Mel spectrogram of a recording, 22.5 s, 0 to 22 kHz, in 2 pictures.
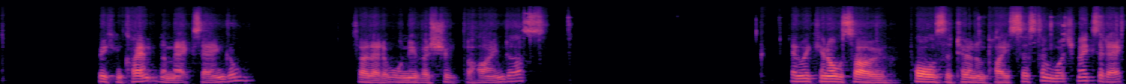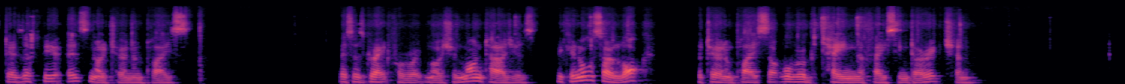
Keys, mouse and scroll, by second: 4.9-6.7 typing, 7.7 a, 8.3 a, 9.4-12.3 typing, 14.1 w, 14.5 a, 16.3 w, 17.1 s.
